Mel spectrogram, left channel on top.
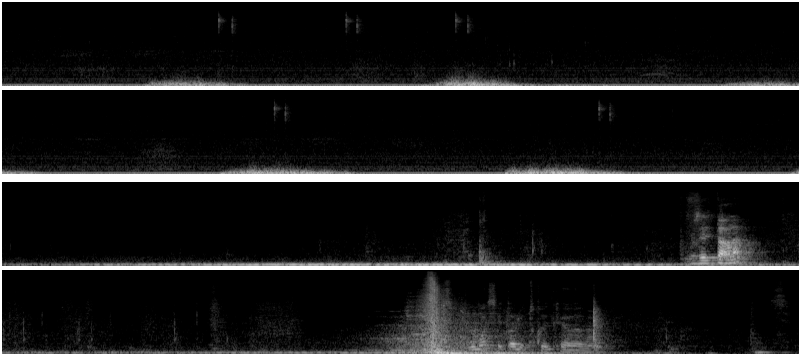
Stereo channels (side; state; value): both; different; correlation 0.00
